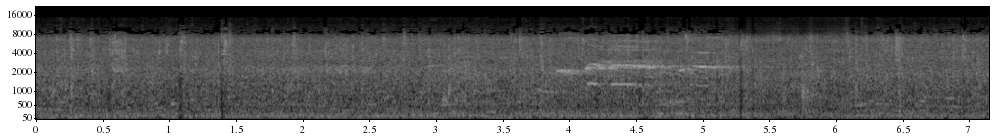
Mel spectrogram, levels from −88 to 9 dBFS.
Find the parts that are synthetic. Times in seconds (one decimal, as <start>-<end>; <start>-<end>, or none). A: 5.2-6.1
